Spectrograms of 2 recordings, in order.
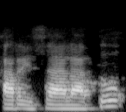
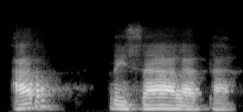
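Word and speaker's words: الرسالةَ: Nah, ini kalau kita baca ee huruf akhirnya mana yang benar? Arrisalatu atau arisalata? Iya, ar risalata.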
